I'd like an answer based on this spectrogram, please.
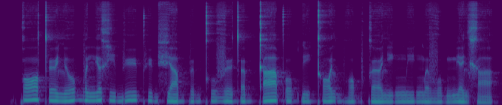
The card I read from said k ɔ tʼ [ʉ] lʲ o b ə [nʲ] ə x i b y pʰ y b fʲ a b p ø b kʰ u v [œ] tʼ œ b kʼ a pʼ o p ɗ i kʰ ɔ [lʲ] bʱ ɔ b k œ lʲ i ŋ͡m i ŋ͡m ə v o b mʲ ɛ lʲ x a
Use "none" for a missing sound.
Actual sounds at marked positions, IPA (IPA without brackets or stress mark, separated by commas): ø, nʲ, ø, lʲ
